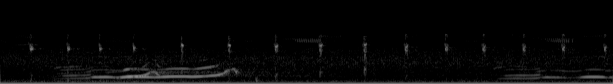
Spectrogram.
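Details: Spotted hyenas whooping at 18:30 on 10/11/18 by Gowrie dam, Djuma Game Reserve, South Africa; one hollow call climbs steeply and breaks off, then a second starts low and rises near the end, over a steady chorus of ticking insects.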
